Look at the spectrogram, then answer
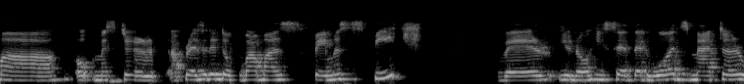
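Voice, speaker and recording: A woman's voice: medium pitch, dull audio. Woman leading an online writing workshop. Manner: conversational, asks the group questions.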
